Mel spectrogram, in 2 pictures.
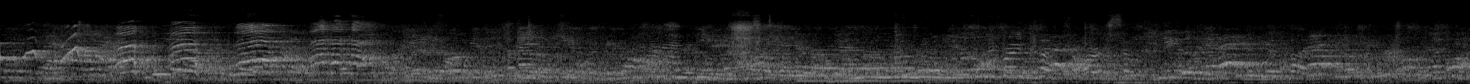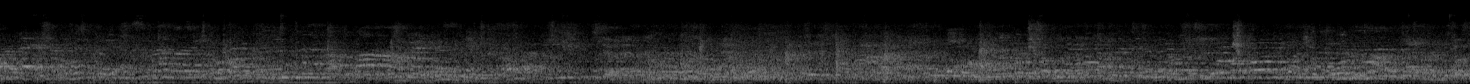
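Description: A crowd of visitors, adults and children, chatter in an echoing indoor hall.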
